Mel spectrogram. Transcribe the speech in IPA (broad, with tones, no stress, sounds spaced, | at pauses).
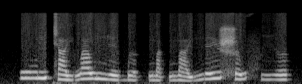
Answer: w u˧ n c a˨˩ j w a˧ w ɲ e˨˩ ɓ əː˨˩ k̚ m a˨˩ k̚ m a˨˩˨ j ŋ e˧˥ j ʂ ə˧˥ w f i˧ ə̯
